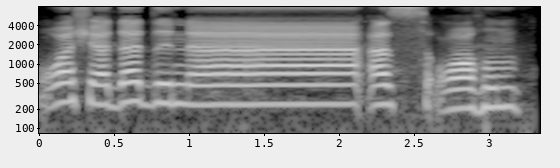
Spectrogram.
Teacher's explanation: रा के ऊपर ज़बर है तो रा को पुर यानी मोटा करके पढ़ेंगे। और सीन सीटी वाले हरूफ में से सीटी निकाल कर ऐसे पढ़ेंगे अस्रहुम व शददना अस्रहुम।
